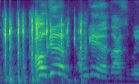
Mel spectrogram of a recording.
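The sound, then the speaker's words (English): A quick burst of several computer keyboard clacks done as keyboard ASMR, then a person's voice takes over with high, warbling vocal sounds and talking, with a few softer taps between. “Keyboard ASMR.”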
